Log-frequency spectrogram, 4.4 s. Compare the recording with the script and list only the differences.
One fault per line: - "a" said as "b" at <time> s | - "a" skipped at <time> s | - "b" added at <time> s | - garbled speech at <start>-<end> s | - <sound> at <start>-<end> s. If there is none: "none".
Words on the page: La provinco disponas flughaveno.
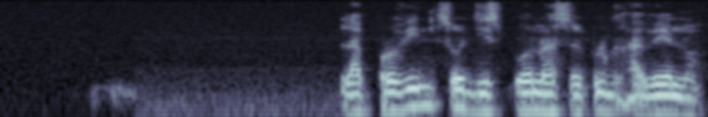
none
